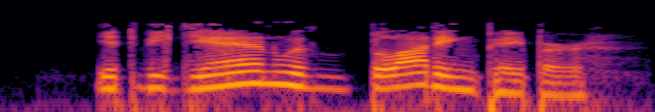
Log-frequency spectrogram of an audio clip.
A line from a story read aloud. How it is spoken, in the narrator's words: the knight answered with a groan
